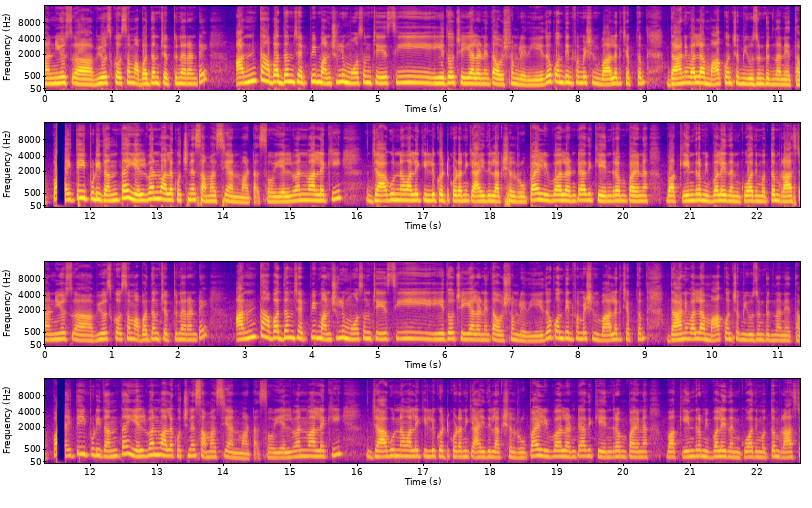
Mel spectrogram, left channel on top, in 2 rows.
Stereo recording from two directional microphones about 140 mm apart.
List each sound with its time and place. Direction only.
0.0 s a woman's voice: 30° left (ahead or behind)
